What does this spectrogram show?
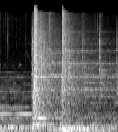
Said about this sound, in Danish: Ud af det blå flyver både kaffekande og stegepande igennem luften. Der bliver skudt efter dem, og de er heldige, at det bare var morgenmaden, der blev ramt.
